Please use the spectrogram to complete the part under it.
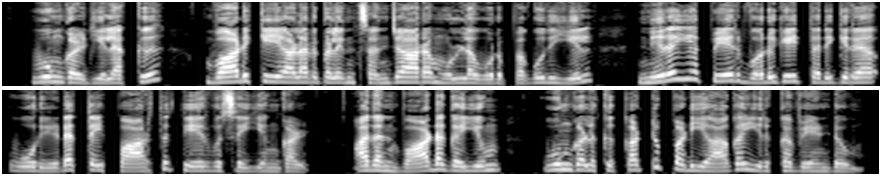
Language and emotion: Tamil, neutral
